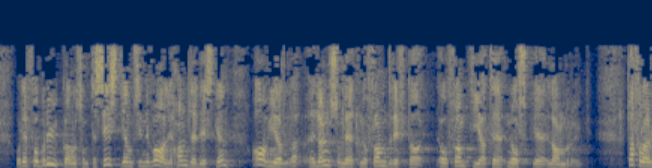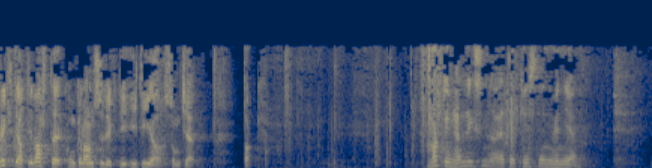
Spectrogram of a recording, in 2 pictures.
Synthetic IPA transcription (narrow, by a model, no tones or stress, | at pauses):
ɔd̪ɛfɔɾbɾʉːkɑɾənsɔmt̪ʰɪlsɪst̪jɛnːɔmsiːnəʋɑːlɪhɑnd̪əd̪ɪskənʔɑːʋjøːɾlœnsɔmheːt̪n̩ɔfɾɑmd̪ɾɪft̪ɑɔfɾɑmt̪ʰiːɑt̪ʰɪnɔʂklɑnbɾʉ̰ːk | d̪̥æɾfɔɾæɖ̪ɛʋɪkt̪ɪɑt̪̚d̪ɪʋæɾt̪əkʰʊŋkʉɾɑnsəd̪ʏkt̪ɪʔɪt̪ʰiːɑsɔmçeː | t̪ʰɑk | mɑʈːɪnhɛnɾɪksn̩d̪æ̰heːt̪əɾkʰɾɪst̪ɪnʋɪnjə̰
